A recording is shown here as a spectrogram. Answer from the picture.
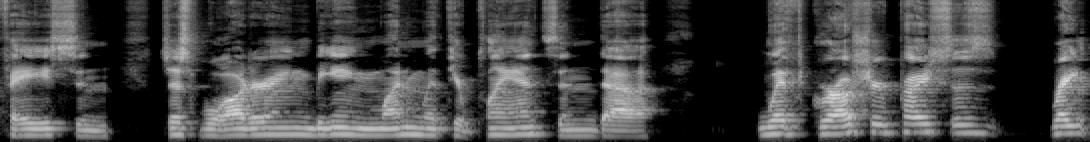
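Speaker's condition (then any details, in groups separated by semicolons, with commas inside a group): Cerebral palsy; trouble remembering multiple tasks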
